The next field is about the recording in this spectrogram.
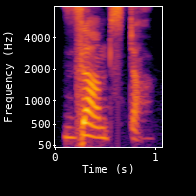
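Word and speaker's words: Samstag: that is zst so s has a little bit of z sound in it and as we learned in the previous lecture as well so it's pronounced as zamstar and finally we have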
